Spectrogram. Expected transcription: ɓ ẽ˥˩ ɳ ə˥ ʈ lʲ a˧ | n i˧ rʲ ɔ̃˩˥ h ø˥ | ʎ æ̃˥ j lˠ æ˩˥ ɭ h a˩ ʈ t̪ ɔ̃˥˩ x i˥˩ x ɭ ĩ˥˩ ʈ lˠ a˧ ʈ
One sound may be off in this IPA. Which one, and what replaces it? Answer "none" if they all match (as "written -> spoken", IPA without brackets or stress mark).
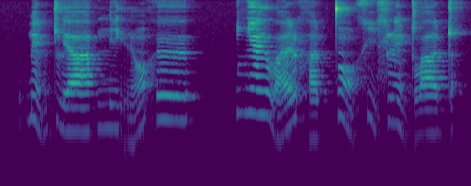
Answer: none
